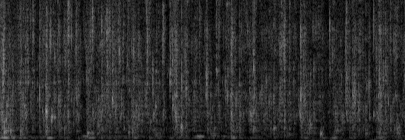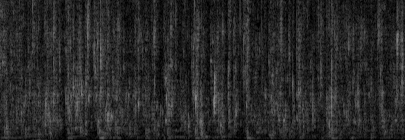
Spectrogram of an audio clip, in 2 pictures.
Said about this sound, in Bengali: পানি পড়ে গেছে।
